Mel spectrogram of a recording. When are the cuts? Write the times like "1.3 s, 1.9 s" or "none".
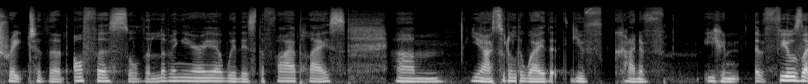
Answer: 3.9 s, 5.2 s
